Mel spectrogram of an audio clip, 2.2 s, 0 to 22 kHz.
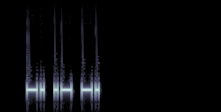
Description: Morse code, heard as a keyed tone, about 36 wpm, 700 Hz. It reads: NAN
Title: USA Common Names - Max 4 Letters - 35wpm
